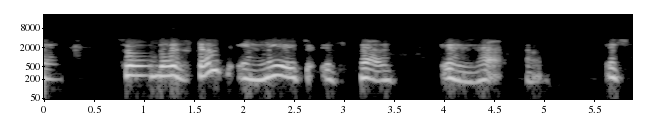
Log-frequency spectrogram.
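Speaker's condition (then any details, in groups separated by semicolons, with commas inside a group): ALS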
